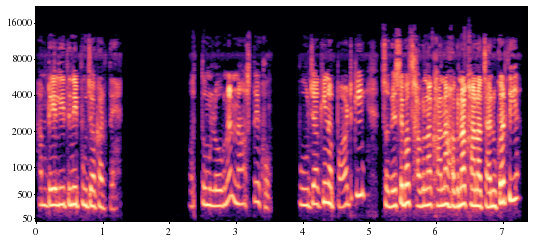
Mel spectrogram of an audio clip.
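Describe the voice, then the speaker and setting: A woman's voice: high-pitched, fairly even intonation, normal speed, dry recording, studio quality, close to an everyday voice. A woman voicing a grumpy older mother-in-law who nags and scolds in a comic family skit. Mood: scolding. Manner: bossy, nagging scolding.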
